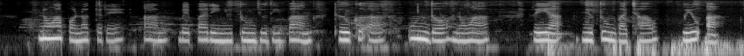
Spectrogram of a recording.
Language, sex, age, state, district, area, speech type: Santali, female, 18-30, West Bengal, Jhargram, rural, read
